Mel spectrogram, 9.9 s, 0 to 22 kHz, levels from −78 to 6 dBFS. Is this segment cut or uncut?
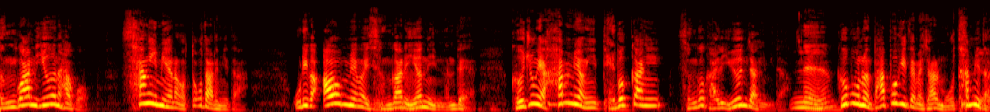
uncut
